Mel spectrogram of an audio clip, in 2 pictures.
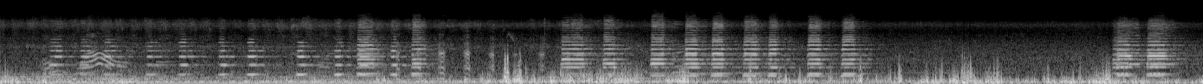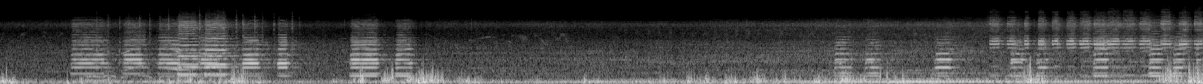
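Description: Car horns honking over and over as a line of cars drives slowly past, with the low sound of their engines underneath. The honks come in bunches of short and longer toots: through most of the first nine seconds, again around the middle, and steadily over the last few seconds.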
